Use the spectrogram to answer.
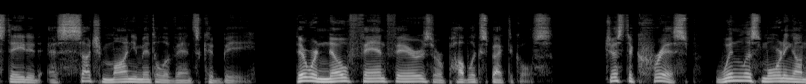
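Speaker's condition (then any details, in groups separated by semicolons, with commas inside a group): No condition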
